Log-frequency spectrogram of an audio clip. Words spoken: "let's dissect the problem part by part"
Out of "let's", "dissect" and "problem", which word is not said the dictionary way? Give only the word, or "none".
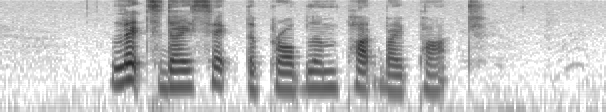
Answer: none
